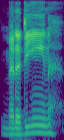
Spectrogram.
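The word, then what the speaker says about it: Medellín: about the colombian cartel well you got the medean uh and the uh cali cartel which is the uh well the melody is how you pronounce it yeah that is by the the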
